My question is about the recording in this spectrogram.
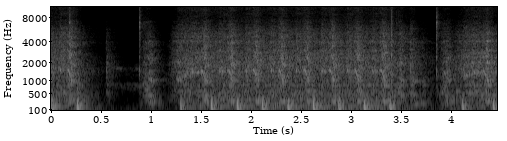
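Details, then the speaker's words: Motorcycle that is hard to start and cranks slowly, laboring at about four beats a second without catching; original battery weak, cranking speed too slow, so a higher-CCA lithium battery is ordered to replace it. "ฟังดูเหมือนเสียงรอบมันยังเร็วไม่พอนะครับมันน่าจะเร็วกว่านี้อีกนะครับ"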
